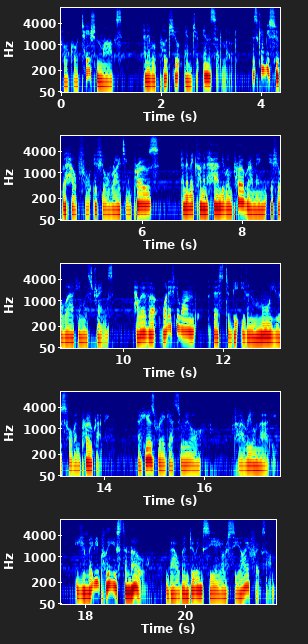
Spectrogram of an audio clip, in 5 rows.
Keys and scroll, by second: 1.6 Escape, 9.3 j, 9.5 j, 14.7-16.5 typing.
